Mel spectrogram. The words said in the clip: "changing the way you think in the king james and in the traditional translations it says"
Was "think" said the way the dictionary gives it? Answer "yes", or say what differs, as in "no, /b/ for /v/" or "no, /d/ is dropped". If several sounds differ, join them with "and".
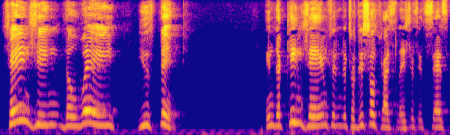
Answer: yes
